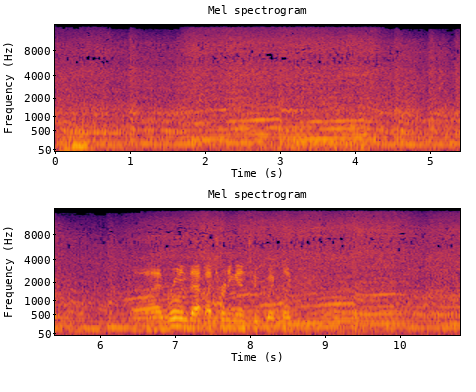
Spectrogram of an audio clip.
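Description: A racing car engine roars and whines as it shifts up and down through the gears.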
